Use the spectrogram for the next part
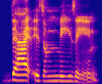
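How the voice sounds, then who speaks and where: A woman's voice: on the low side, slow pace, dry recording, studio quality. A woman hosting an interview, asking follow-up questions and responding in an engaged, affirming way. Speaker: podcast host. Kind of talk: conversational interview.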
